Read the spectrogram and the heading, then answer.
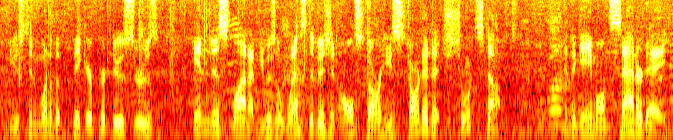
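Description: A man's voice: mid-range voice, a little fast, noisy background. A man calling live baseball play-by-play for radio, mixing clipped phrases with detailed description.

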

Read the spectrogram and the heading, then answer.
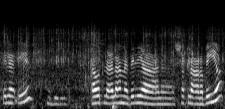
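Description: A woman's voice: fairly high pitch, steady tone, a little fast, noisy background. A woman with an Egyptian Arabic accent chatting casually as a channel host, coaxing children along as they open snack bags at home. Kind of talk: casual unboxing chat with children. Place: home, indoors, family around. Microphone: phone held by hand.

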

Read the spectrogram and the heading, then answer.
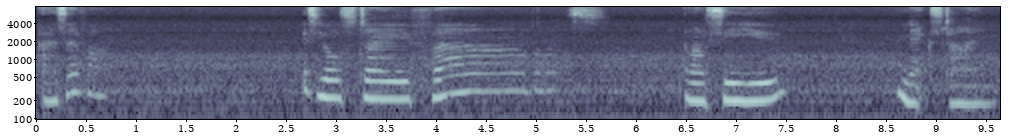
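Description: A woman's voice: a little high, drawn-out words, long pauses, a little hiss or hum, poor audio. A woman, chatting casually and wandering off topic in a home makeup vlog. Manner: rambling, self-mocking, soft-spoken at times. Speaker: makeup vlogger. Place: indoor home room, kitchen.

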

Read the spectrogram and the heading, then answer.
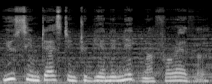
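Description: A woman's voice: on the low side, quick pace, warm tone, soft background music, lightly acted. A woman reading an audiobook as an earnest twenty-eight-year-old island woman writing an intimate letter. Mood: wondering, earnest.

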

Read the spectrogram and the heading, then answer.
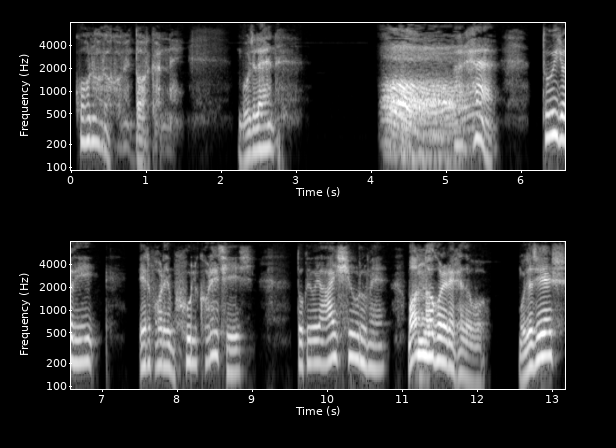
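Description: An actor playing a stern, bossy doctor in a comedy cartoon, scolding. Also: mid-range voice. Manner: slow, scolding, haughty.

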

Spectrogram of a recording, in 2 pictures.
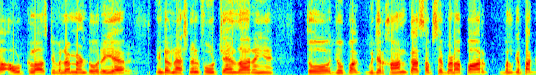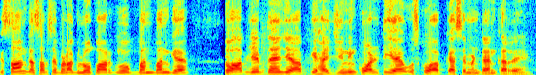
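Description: A man's voice: on the high side, dry recording. A man with a Pakistani accent hosting a property vlog, speaking politely and promotionally with English words mixed in. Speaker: host of a property channel. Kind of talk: vlog presenting and interviewing. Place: outdoors in front of a small cafe storefront. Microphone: lapel mic.

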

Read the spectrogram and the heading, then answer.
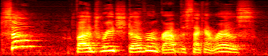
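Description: A woman's voice: mid-range voice, lively intonation, moderate pace, pushed and bright. A middle-aged woman reading a children's book aloud expressively, as for a school storytime. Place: small indoor room at home.

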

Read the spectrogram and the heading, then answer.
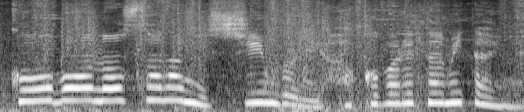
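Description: A woman playing a confident, sharp-tongued young fashion designer and fighter in a Japanese game, with a crisp, curt manner. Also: very high voice, lively intonation, a little fast. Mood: composed. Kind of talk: Japanese anime game voice acting. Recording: light game music behind the voice.

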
